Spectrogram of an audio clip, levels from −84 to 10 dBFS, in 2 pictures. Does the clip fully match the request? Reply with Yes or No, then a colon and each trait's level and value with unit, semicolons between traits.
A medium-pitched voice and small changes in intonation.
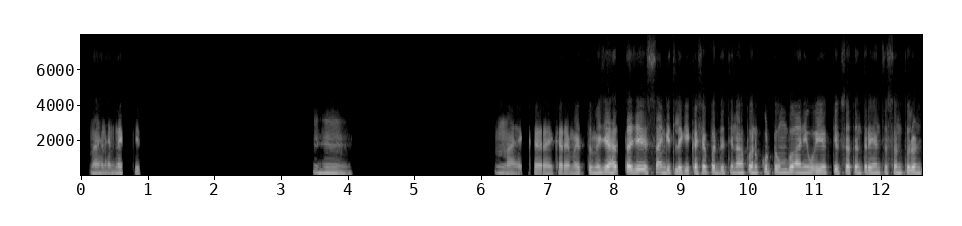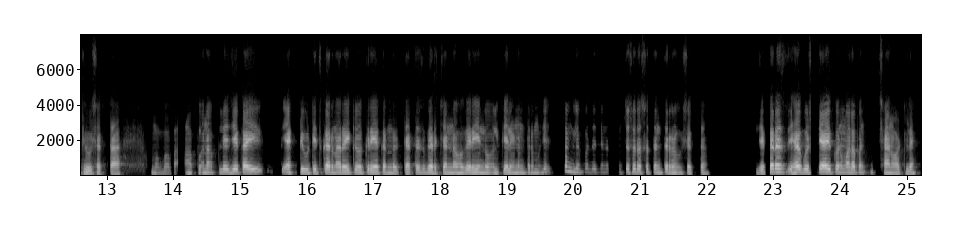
Yes: medium, 175 Hz; narrow, 2.0 semitones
